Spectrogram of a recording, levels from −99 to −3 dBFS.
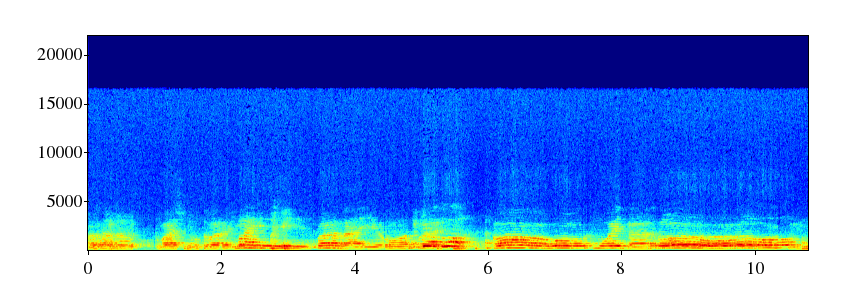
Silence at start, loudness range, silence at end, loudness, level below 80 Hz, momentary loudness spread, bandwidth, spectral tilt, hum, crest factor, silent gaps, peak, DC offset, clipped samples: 0 s; 4 LU; 0 s; -18 LUFS; -58 dBFS; 12 LU; 4.3 kHz; -8 dB/octave; none; 16 dB; none; 0 dBFS; under 0.1%; under 0.1%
